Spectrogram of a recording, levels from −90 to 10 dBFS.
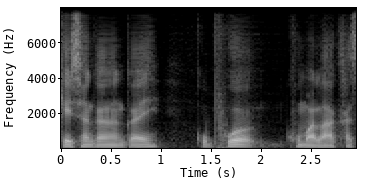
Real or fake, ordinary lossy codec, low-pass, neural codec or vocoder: fake; none; none; codec, 16 kHz, about 1 kbps, DyCAST, with the encoder's durations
